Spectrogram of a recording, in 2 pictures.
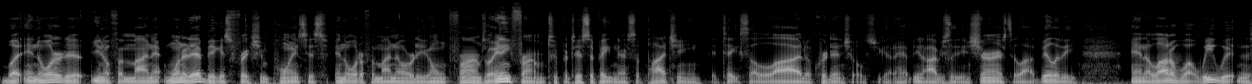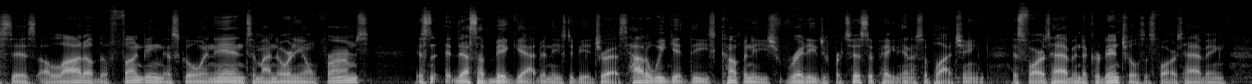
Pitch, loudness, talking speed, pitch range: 75 Hz, -26 LUFS, 235 wpm, 65-85 Hz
